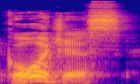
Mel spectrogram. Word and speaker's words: gorgeous: in the word gorgeous the letter g makes both the hard g sound and the soft g sound so g o r makes the gau sound which is followed by the g e and the o u s ending for the just sound at the end g o r g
